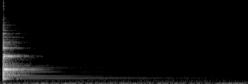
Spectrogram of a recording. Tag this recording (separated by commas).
Musical instrument, Bowed string instrument, Music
